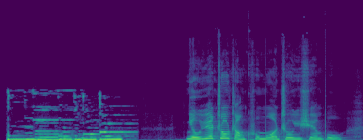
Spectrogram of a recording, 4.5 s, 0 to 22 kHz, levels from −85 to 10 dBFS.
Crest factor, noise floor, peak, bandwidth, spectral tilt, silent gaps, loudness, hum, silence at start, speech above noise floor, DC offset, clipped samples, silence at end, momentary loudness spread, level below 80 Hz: 12 dB; -56 dBFS; -8 dBFS; 11 kHz; -7.5 dB/octave; none; -20 LUFS; none; 0.1 s; 36 dB; under 0.1%; under 0.1%; 0.25 s; 11 LU; -32 dBFS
